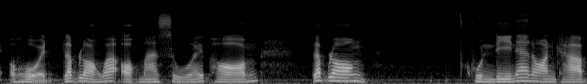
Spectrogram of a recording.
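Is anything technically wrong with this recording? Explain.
No, nothing technically wrong can be heard here.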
